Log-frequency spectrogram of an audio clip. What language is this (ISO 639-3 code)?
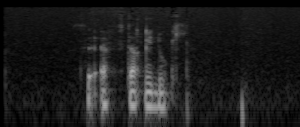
ara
